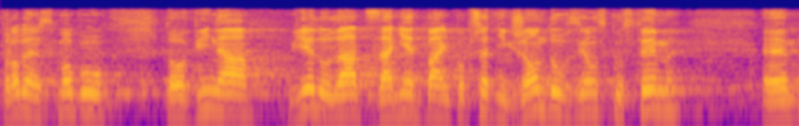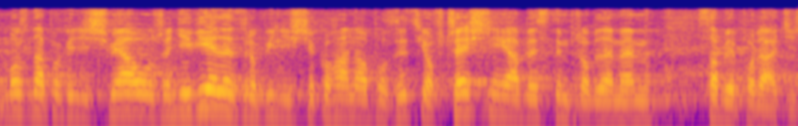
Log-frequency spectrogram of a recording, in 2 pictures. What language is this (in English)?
Polish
